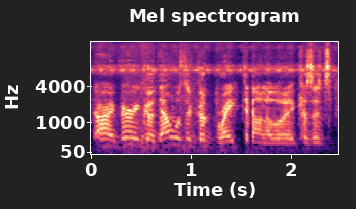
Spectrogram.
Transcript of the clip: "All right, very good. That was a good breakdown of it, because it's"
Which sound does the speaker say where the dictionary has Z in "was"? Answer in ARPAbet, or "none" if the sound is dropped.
Z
